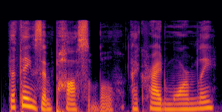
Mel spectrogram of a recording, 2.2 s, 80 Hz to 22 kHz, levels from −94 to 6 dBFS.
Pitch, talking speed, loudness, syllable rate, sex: 165 Hz, 160 wpm, -20 LUFS, 5.1 syllables/s, female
